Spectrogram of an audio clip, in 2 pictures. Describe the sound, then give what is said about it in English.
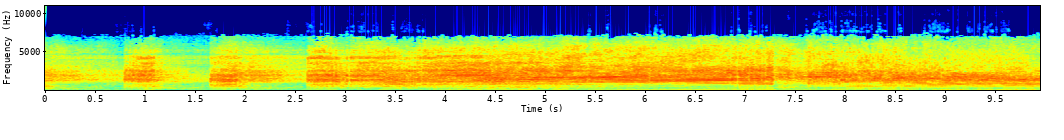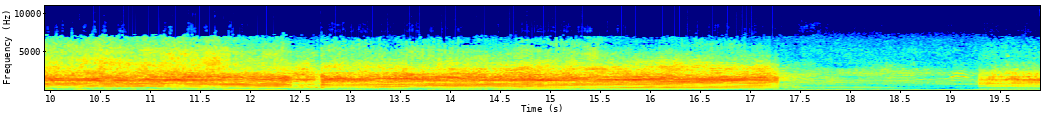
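A supercharged Vincent V-twin drag racing motorcycle of the 750 to 1500cc class roars loudly, its engine revving in repeated rising surges before settling into a sustained, harsh drone that eases slightly near the end. “several machines using the big V-twin Vincent engine, a typical example being Ian Ashwell's supercharged Satan”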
